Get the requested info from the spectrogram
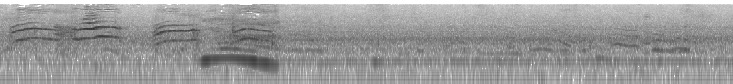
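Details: Newborn Cocker Spaniel puppies from a mother's first litter of five, at birth: a run of thin, high squeaky whines rising and falling over the first three seconds, then quiet with a steady low hum.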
